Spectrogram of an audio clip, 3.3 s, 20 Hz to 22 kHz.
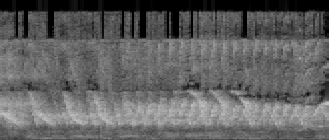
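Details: Winning canary from a 2014 competition sings quick, rolling high trills of down-swept notes, fast and continuous, with a faint lower hum beneath.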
